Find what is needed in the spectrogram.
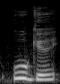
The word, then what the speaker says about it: hygge: Donc, ça s'écrit Hugge. – H-Y-G-G-E, mais ça se prononce Hugge, et c'est du danois.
